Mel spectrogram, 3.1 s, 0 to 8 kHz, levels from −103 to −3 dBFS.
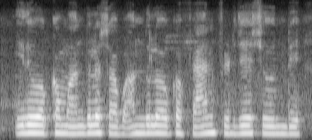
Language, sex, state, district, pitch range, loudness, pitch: Telugu, male, Telangana, Komaram Bheem, 155-165 Hz, -16 LUFS, 160 Hz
